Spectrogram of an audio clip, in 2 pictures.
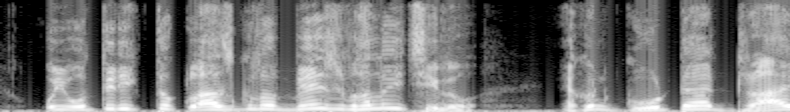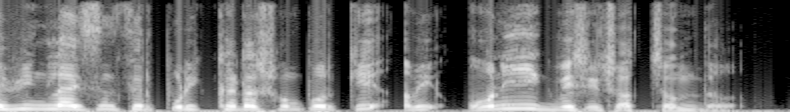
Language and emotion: Bengali, happy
